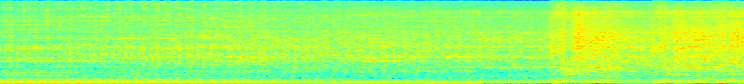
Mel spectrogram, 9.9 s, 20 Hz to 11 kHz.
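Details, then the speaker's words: Rebuilt Porsche 928 V8 after oil change to better oil: smooth even idle then clean throttle blips; the valve tick previously heard by stethoscope, owner thinks around cylinders 7 to 5, is completely gone. "not a complicated thing to do I know but wow does that engine sound smoother before I had the tick tick tick tick all the time from one of the the valves I think it on 7 to five uh with my stethoscope I was listening and I could hear it ticking away uh that's completely gone"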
